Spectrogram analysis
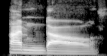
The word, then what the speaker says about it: Heimdall: It's Heimdall.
